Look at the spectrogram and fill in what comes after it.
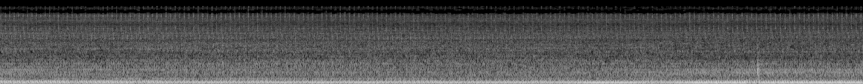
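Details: Honda Silver Wing twin-cylinder scooter after no-start fix with new spark plugs, during air/idle sync adjustment; low, steady putter with even beat and no misfire: normal idle.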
